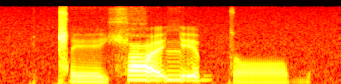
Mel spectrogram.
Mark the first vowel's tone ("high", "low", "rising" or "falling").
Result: low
